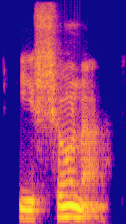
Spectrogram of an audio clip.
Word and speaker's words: Ishona: the Gaelic Ishona, with this, the SH is pronounced in a soft or almost hidden way in the Gaelic.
